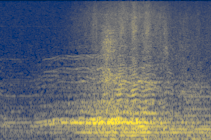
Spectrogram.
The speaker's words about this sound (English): He looks into a kitchen, chopped vegetables on the counter, and then looks through the slatted interior doors to his right into a living room, flies buzzing around.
